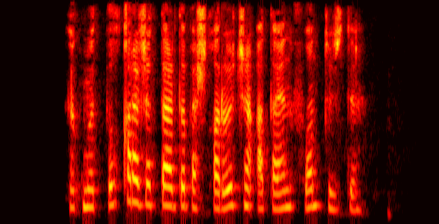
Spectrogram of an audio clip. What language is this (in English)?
Kyrgyz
